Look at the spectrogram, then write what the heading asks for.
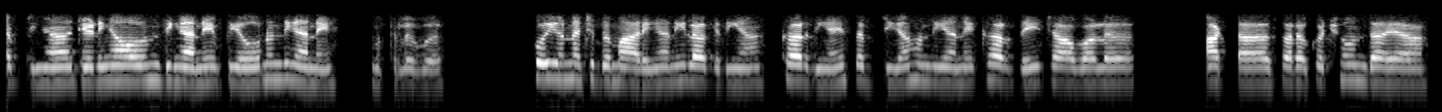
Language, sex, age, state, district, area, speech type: Punjabi, female, 45-60, Punjab, Gurdaspur, urban, conversation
